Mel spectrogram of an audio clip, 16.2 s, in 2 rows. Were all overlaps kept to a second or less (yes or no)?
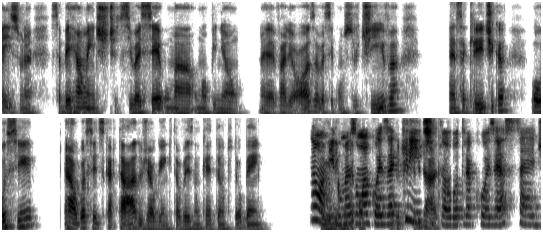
no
